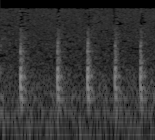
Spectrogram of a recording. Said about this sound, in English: Here's the boss's office. Go ahead, knock, dear.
